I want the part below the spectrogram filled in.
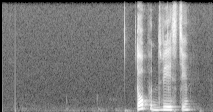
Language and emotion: Russian, neutral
